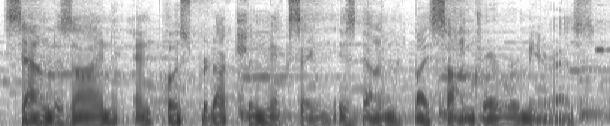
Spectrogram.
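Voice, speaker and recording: A man's voice: deep voice, fairly even intonation, moderate pace, over music. A man reading scripted closing credits as an announcer.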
